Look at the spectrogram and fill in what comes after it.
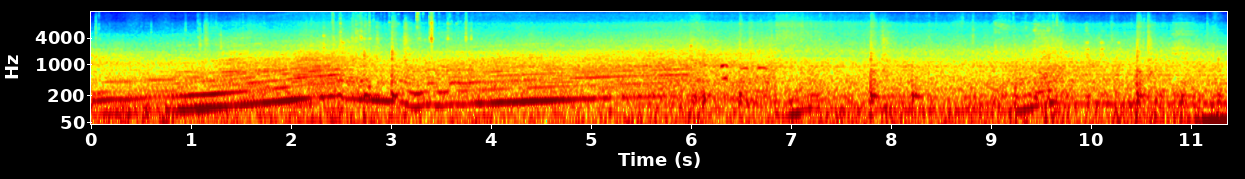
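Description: Subaru WRX's turbocharged flat-four, with a muffler delete and a tune set up for burbles and crackles, heard from inside the cabin under hard acceleration. The revs climb, drop at a gear change about two and a half seconds in, climb again, and then fall back near the seven-second mark to a steady cruise. Sharp crackles follow each drop in revs.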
